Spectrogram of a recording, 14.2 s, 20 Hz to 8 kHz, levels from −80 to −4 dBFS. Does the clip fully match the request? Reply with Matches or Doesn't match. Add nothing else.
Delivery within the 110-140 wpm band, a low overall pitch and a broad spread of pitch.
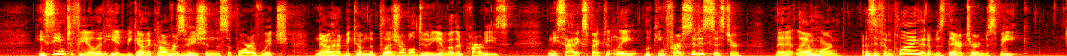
Doesn't match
